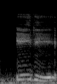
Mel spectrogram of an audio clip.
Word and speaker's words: EDI: is a jar why are you named edie edie is the phonetic pronunciation of edi that is an acronym for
